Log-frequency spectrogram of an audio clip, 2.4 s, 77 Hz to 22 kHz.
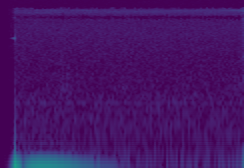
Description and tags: iphone5 strange waveform at beginning-quiet
We develop iPhone app that perform musical analysis on recorded audio from the iPhone. Our app implementation make use of the Audio Queue service to receive raw audio buffers from the audio queue callback.
In the first version of our app we had the problem of too much clipping on the recording which degrade the accuracy of our analysis. We also suspected that the noise canceling algorithm in iPhone 5 produce distorted sound, which is not much noticeable by human ear but distorted enough to affect our sensitive algorithm.
We found that the solution to our problem is to set the audio session mode to kAudioSessionMode_Measurement. This session mode is supposed to give maximum freedom for us to control the microphone input, which include turning off the automatic gain control and probably noise canceling as well.
The solution works very well except that it introduce a strange waveform pattern in the beginning of all recordings in iPhone 5.
bug, glitch, iphone5, core-audio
